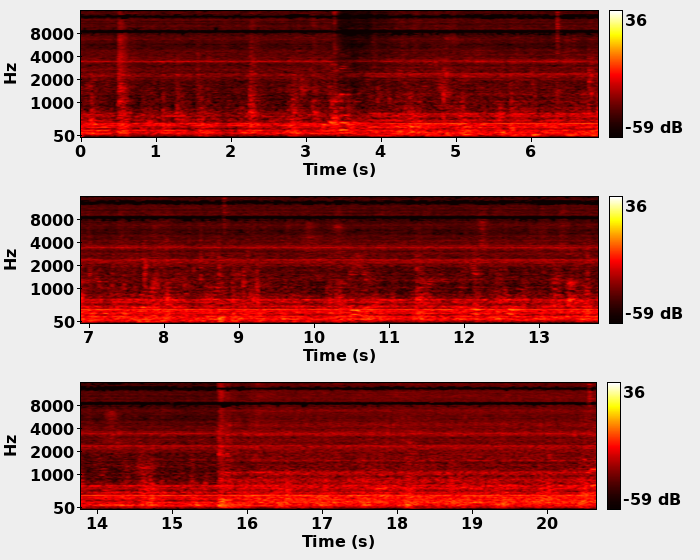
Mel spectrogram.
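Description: Water and wet laundry slosh inside a washing machine drum.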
